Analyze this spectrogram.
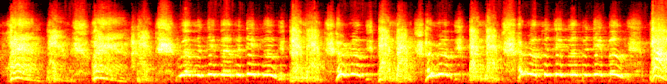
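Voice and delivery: mouth-made parade drums with falsetto hurrahs; drum corps imitation. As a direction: mimic a marching band going by.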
